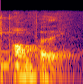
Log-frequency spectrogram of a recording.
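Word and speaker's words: Pompey: the town spelled a little differently but it pronounce as his same his name is Pompei what do you think the Romans thought after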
